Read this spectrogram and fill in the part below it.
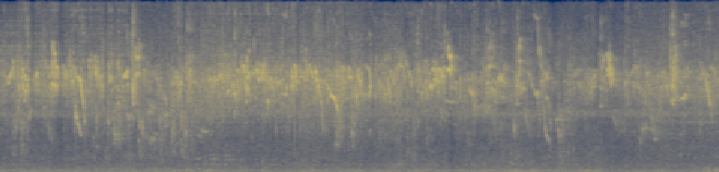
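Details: High, needle-thin squeals and tiny chips from white-necked jacobin hummingbirds at the Buenaventura Reserve in Ecuador, scattered unevenly through the recording above a continuous high hissing band.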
